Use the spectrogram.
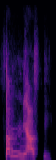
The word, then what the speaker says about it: संन्यास: कहते हैं सन्यासी क्या सन्यासी यहां पर जब हम सन्यासी या सन्यास उच्चारण कर रहे हैं तो उसमें हमें दो नकारों की ध्वनि सुनाई पड़ रही है।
